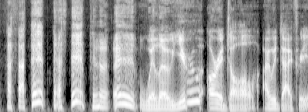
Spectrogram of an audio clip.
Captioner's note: laughing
